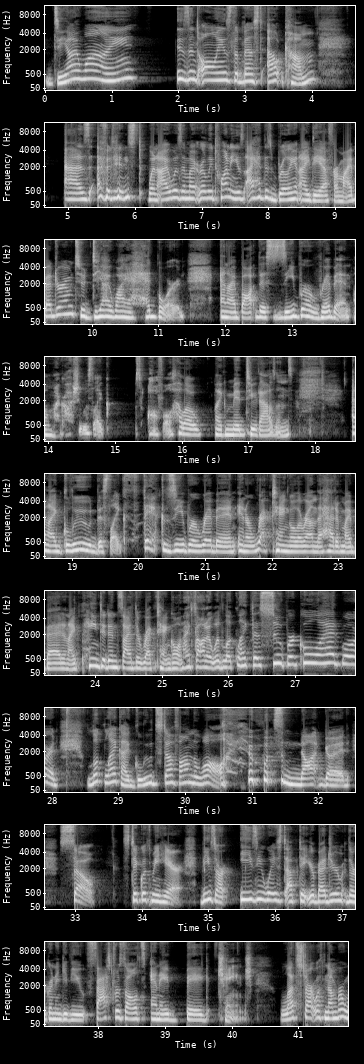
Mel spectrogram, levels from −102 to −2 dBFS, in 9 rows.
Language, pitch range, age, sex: English, 180-265 Hz, 20-39, female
